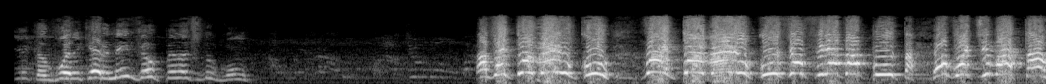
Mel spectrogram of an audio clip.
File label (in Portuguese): torcedor do fluminense se revolta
